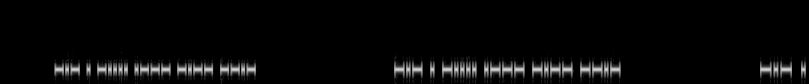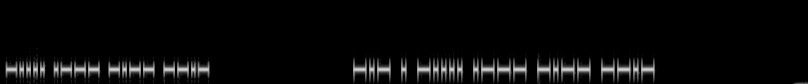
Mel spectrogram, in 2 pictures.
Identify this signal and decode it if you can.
Morse code, heard as a keyed tone, about 37 wpm, 700 Hz. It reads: KE6JYQ KE6JYQ KE6JYQ KE6JYQ
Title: Speed Racing - USA Call Signs 30wpm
